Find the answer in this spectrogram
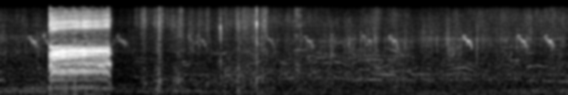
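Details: Single loud, harsh caw from a crow in the evening, lasting about half a second, followed by soft high chirping of small birds and faint background rustle.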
